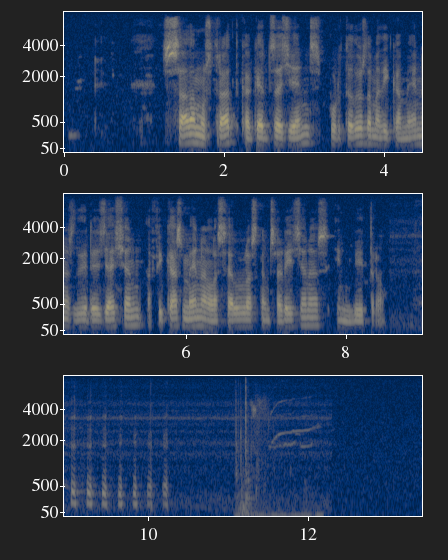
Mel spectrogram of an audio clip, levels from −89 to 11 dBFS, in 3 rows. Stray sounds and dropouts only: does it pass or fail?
fail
